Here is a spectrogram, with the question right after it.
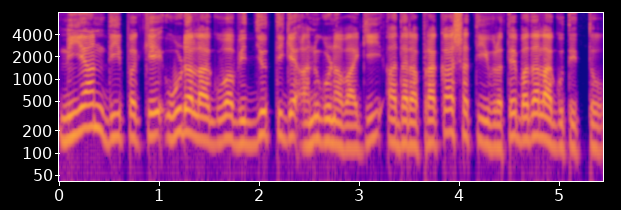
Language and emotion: Kannada, neutral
